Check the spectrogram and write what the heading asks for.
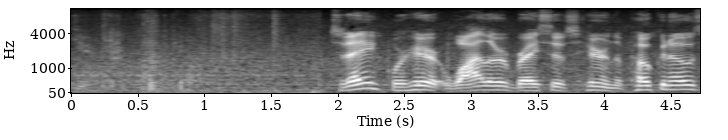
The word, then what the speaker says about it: Weiler: Today, we're here at Weiler Abrasives here in the Poconos of Pennsylvania. Some of you might know it as Wheeler, like I did, and apparently we've been saying it wrong.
